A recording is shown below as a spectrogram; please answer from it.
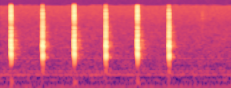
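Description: Metronome click track from a song's multitrack sequence, soloed and played back: six even clicks at about three a second, stopping near the end.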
